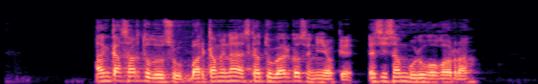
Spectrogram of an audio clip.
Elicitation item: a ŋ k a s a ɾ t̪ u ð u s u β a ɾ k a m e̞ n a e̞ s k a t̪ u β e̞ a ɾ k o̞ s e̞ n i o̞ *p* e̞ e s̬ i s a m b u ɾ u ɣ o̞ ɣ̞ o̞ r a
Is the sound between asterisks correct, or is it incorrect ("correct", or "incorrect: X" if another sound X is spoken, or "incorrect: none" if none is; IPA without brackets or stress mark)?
incorrect: k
